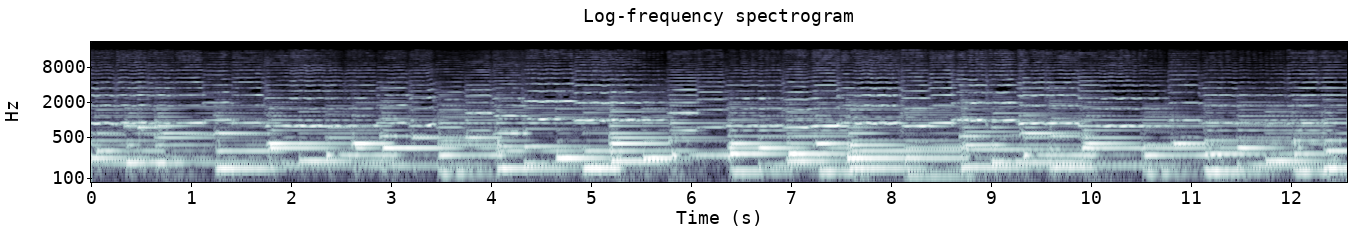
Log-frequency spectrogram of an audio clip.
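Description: Violin playing a bowed song melody over piano accompaniment, with lower held chords under the line.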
